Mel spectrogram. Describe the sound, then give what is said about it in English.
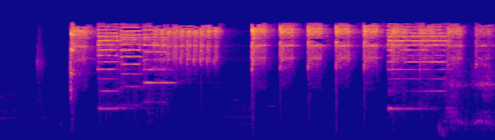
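A cheap electronic buzzer that came with a drone blares a harsh, rattly buzz as it is powered on: one long burst, then a quick series of short choppy beeps and a final longer drone. No one speaks. “I've got the most hilarious sounding buzzer.”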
